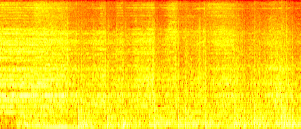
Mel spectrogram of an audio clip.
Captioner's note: fireworks pop and crackle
